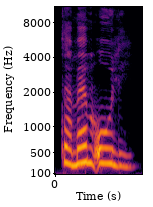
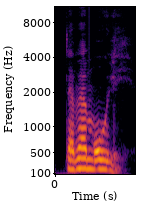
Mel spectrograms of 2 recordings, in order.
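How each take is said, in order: First: Quick higher, louder go-ahead; higher, eager "go on"; higher-voiced reply. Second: Lightly voiced man, pitch dropped; low, even "go on"; lower-voiced reply. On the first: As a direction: answer brightly, pitched up, ready to listen. First sibling answers in chat. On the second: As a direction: answer in a lower, steady voice. Second sibling answers in chat. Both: A narrator's reading.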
